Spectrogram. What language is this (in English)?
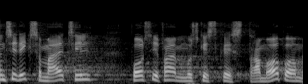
Danish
